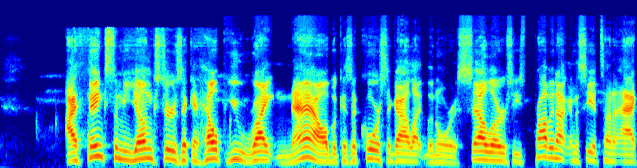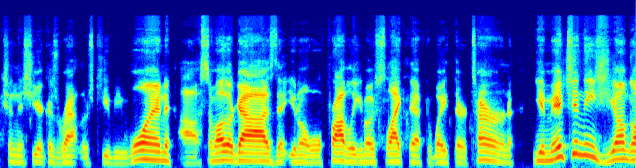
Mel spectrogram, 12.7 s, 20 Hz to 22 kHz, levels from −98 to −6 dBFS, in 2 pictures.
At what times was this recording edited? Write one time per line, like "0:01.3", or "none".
0:08.1
0:11.6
